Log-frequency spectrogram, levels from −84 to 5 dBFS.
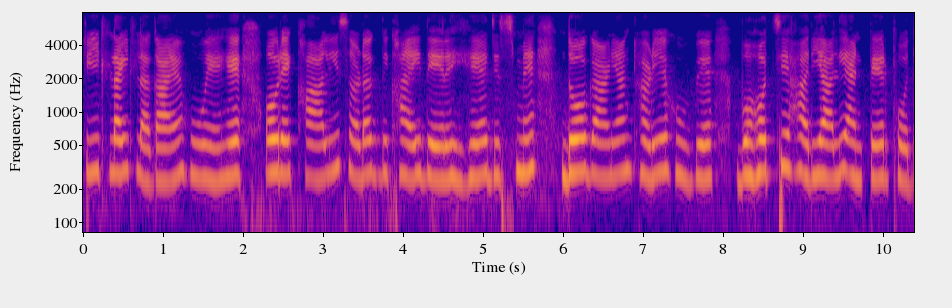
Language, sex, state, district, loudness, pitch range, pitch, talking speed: Hindi, female, Chhattisgarh, Bastar, -24 LUFS, 255-280 Hz, 270 Hz, 140 wpm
